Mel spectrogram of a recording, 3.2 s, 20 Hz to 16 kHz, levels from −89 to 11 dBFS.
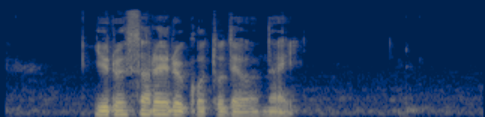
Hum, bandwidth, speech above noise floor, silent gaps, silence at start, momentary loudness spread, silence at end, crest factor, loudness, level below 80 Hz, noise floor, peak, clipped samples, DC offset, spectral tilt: none; 11.5 kHz; 33 dB; none; 0.65 s; 9 LU; 0.45 s; 22 dB; -26 LUFS; -60 dBFS; -58 dBFS; -8 dBFS; under 0.1%; under 0.1%; -6 dB/octave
